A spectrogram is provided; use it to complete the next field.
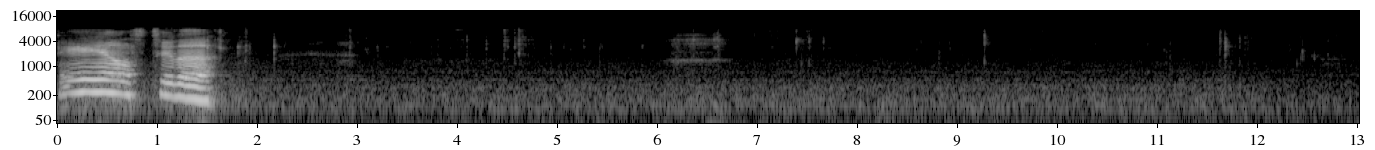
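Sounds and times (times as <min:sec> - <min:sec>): soft rustle: 0:01.6 - 0:07.9
faint clicks of craft parts: 0:01.6 - 0:13.0.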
